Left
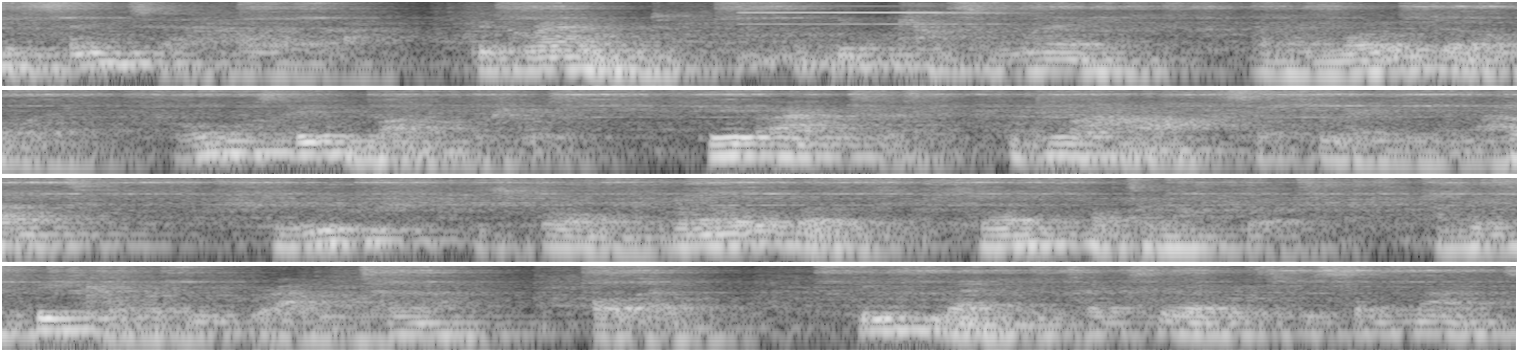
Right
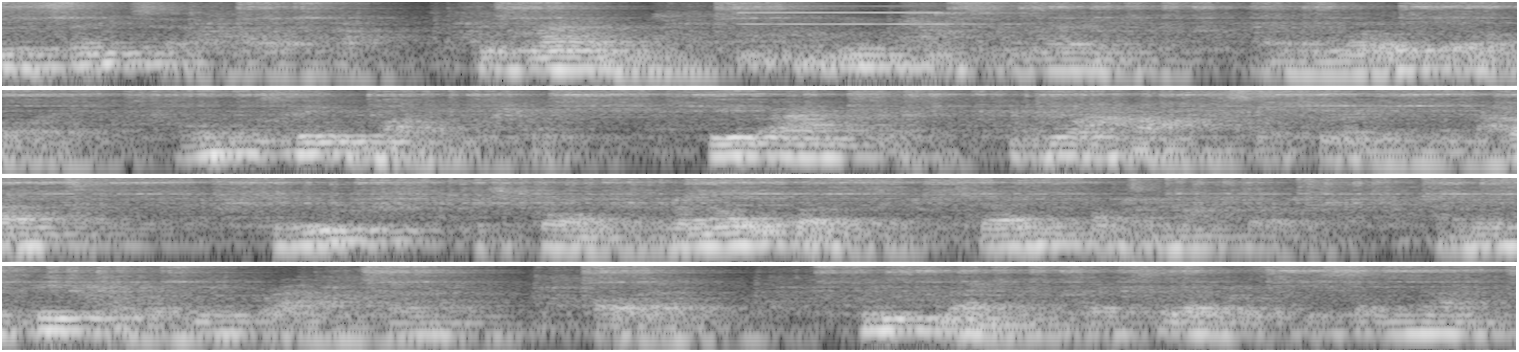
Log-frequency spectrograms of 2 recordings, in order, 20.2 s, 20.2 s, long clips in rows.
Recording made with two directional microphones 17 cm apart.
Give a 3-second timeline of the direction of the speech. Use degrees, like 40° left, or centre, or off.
50° left, 40° left, 20° left, 10° right, centre, 40° left, 50° left.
